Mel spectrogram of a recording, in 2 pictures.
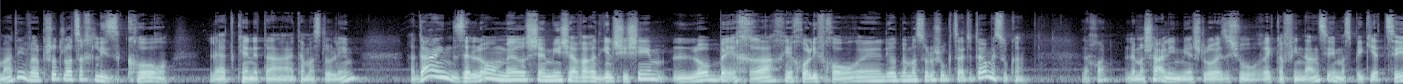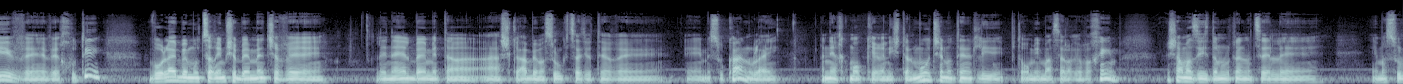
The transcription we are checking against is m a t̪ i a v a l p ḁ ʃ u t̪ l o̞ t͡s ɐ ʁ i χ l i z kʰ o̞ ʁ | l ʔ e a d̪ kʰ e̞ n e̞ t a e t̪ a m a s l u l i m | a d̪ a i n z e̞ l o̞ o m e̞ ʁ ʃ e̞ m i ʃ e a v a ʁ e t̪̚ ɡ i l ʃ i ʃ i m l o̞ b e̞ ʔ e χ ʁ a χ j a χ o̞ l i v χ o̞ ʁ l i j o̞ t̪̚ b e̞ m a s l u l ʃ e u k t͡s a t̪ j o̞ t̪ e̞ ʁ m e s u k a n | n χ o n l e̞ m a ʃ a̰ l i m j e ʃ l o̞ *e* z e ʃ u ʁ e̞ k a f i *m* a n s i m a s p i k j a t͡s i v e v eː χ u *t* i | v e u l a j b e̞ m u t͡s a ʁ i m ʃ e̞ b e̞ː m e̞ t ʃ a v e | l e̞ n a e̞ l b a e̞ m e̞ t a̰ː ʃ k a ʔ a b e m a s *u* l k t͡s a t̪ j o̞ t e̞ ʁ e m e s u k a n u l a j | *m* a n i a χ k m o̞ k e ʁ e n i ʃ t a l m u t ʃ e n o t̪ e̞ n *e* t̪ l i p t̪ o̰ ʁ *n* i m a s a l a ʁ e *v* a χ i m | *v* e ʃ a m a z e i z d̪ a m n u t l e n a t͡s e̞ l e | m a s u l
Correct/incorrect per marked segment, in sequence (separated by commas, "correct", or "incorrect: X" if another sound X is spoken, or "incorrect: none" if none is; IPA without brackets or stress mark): correct, incorrect: n, correct, correct, incorrect: n, correct, incorrect: m, correct, correct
